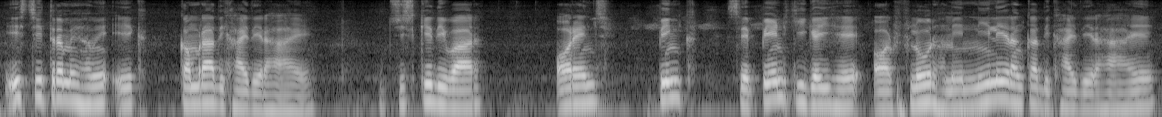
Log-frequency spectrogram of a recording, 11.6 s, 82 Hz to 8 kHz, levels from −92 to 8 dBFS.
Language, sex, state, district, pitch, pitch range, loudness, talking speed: Hindi, male, West Bengal, Alipurduar, 120 Hz, 105-140 Hz, -18 LUFS, 150 wpm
